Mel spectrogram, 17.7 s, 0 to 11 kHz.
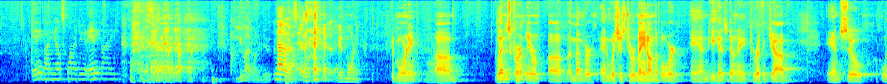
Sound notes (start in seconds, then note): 2.4 laughter; 6.0 laughter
